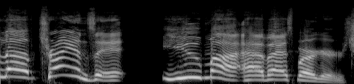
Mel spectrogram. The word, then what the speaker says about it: Asperger's: Asperger's, it's pronounced.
